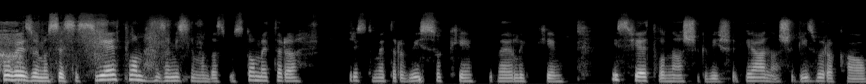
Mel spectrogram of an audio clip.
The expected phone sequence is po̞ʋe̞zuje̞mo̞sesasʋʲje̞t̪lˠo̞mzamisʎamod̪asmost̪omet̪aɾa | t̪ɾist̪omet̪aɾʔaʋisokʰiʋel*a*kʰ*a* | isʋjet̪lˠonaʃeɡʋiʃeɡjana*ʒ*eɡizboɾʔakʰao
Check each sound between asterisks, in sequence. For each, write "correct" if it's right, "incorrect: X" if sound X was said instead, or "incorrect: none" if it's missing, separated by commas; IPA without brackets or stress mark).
incorrect: i, incorrect: i, incorrect: ʃ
